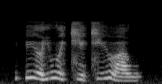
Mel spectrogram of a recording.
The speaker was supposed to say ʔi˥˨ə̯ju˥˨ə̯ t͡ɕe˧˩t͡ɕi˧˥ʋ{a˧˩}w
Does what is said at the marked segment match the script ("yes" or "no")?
no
